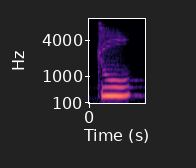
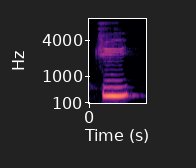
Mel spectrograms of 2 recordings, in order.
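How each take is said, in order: First: The vowel is a plain back 'oo' sound. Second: The vowel is a rounded front 'ü' sound. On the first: The speaker calls it wrong. "무언가에 이끌린 것처럼 이렇게 발음을 합니다. 그런데 그런 발음은 없다고" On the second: The speaker calls it right. "발음은 동일하게 쥐, 취, 쉬라고 읽어주셔야 됩니다"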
